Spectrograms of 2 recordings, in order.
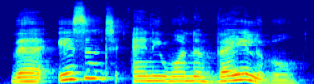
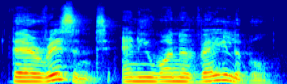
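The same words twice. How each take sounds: First: The words are kept apart with no R link. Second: An R sound joins the words smoothly together. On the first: "I'll say a phrase without linking" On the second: "then I'll say it with the linking"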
